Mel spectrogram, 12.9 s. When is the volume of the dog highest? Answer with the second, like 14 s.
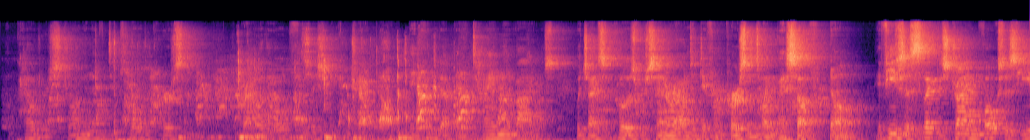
5 s.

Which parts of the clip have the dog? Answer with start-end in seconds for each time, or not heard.
0.0-10.4.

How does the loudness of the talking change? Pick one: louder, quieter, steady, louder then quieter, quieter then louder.
louder.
